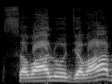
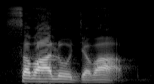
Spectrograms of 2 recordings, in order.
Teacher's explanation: जब आप बोलेंगे तो सवाल व जवाब में जो वाब है वो पहले लफ्ज़ के आखिरी हर्फ के साथ जुड़ जाएगा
